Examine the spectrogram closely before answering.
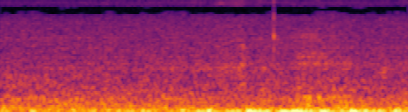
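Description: A paintbrush strokes softly across canvas.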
